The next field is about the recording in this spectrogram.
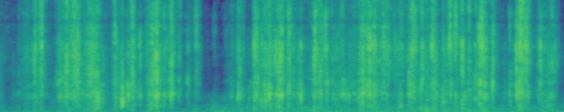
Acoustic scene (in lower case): kitchen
